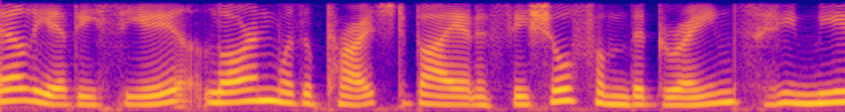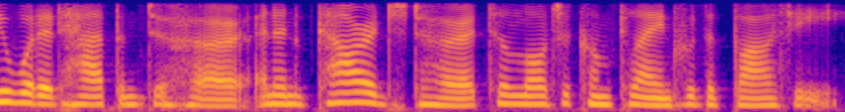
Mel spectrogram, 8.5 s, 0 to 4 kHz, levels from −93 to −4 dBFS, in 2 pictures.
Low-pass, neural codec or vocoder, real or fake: 3.6 kHz; codec, 16 kHz, 1 kbps, FunCodec, trained on LibriTTS, 50 frames a second; fake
